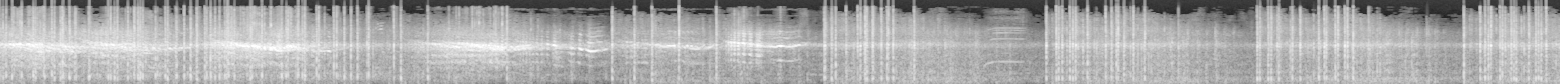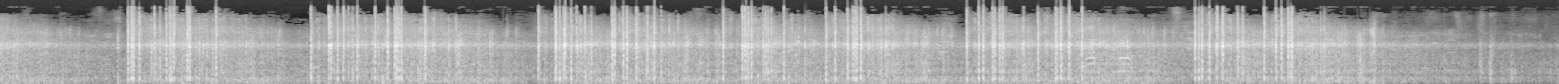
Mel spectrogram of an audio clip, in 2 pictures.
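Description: Fireworks display: aerial shells bursting overhead. A dense barrage for the first several seconds gives way to a steady run of single bangs about once a second.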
